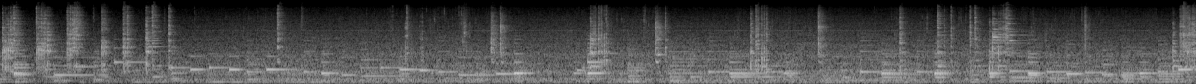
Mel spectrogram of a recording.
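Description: Ginger and garlic fry in a pan for chicken wing curry, a steady crackling sizzle punctuated by frequent sharp clinks of a utensil against the cookware.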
